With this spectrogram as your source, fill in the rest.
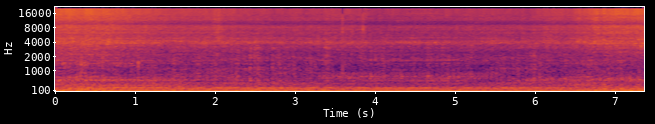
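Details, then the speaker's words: Lexus IS300 with a swapped 2JZ-GTE, BC 276 cams and a Fueltech FT550 idle/startup tune, first fire-up: deep, steady idle rumble with a lopey cam pulse and no knocks or misfires; fuel correction under 1%, running well. "this thing has a BC 276 cams in there so it's running pretty good"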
